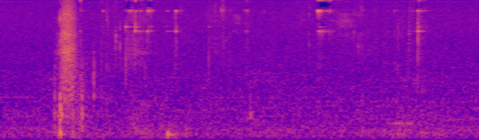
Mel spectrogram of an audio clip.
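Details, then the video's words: Luigi the pet dog lets out one abrupt, airy sneeze at the start, followed by a few soft snuffles and light clicks indoors. "Cute Sneezing Dog Luigi"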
